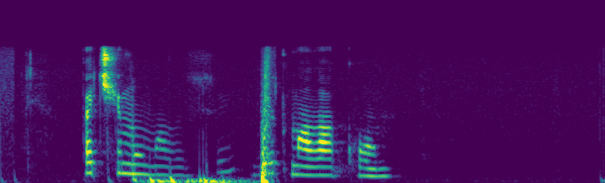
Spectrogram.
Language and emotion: Russian, neutral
